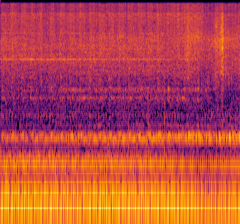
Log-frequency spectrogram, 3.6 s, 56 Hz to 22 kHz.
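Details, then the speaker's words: 1999 Ford Taurus SHO V8, just revived after not running, with aftermarket exhaust (maybe Flowmaster or Magnaflow): deep, even V8 rumble at steady idle, loud and throaty, firing smooth and regular with no knocks; engine sounds healthy. "Oh, that sounds pretty good. That sounds pretty good. Listen to this throaty exhaust."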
